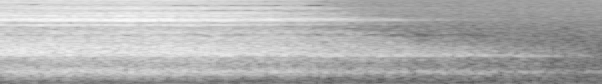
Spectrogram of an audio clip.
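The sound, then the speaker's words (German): A long, breathy exhale through the mouth during a guided meditation breathing exercise, starting fairly loud and gradually fading over about two seconds, with no voices. “Nimm einen tiefen Atemzug und atme aus durch den Mund.”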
